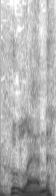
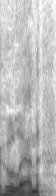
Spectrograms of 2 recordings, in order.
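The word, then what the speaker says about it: Hew Len: and it's actually Dr Hulen I've shortened it from E to Dr Len but it's actually Dr Hulen if you want to say his name correctly in Dr hen's world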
